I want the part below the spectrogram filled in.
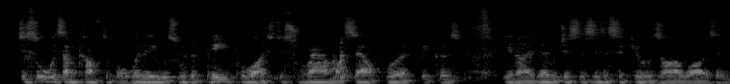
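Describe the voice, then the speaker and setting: Very deep and low in pitch, a man speaks at a very fast pace in a monotone, flat intonation, with audible room echo. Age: 30s. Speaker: sobriety coach. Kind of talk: interview about life story. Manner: halting, many fillers.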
